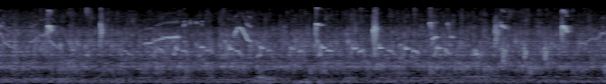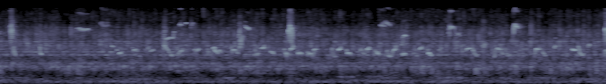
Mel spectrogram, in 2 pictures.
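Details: Scarlet-headed Flowerpecker, a male, in loud, rapid, nonstop song used for luring and tutoring birds: steady stream of high, sharp ticks and brief whistled twitters packed closely across twelve seconds, with a soft background hiss.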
